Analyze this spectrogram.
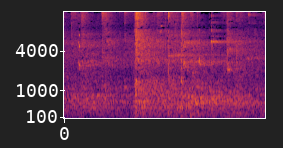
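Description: Badminton racket striking a shuttlecock with a sharp crack about a second and a half in, over the echoing hum of a large sports hall, with a few short shoe squeaks on the court floor.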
